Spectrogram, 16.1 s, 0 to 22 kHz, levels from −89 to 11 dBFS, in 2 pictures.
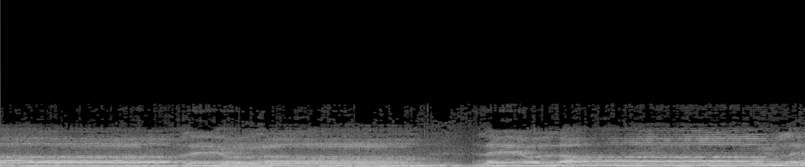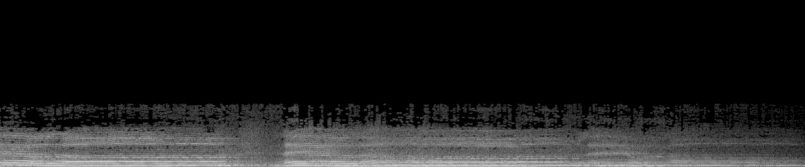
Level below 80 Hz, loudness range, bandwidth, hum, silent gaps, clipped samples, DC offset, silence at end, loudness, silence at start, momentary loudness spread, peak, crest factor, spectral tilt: -44 dBFS; 3 LU; 8 kHz; none; none; under 0.1%; under 0.1%; 0 s; -14 LUFS; 0 s; 10 LU; 0 dBFS; 12 dB; -8.5 dB/octave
